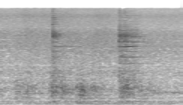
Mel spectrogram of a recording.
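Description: Ginger, garlic, onion and tomato are sautéed and stirred in a pan: a steady soft sizzle with two brief, brighter scraping stir strokes, close by, with no voices.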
